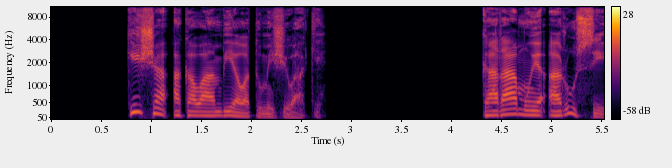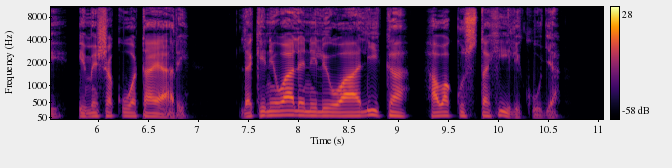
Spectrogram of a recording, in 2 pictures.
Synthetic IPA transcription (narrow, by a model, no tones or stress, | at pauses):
kiʃaʔakawaːmbiawatumiʃiwa̰kɛ | kaɾamujaʔaɾusiimɛʃakuwataja̰ɾḭ | lakiniwalɛniliɔwaːlikahawakustahilḭkʰṵʄa̰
